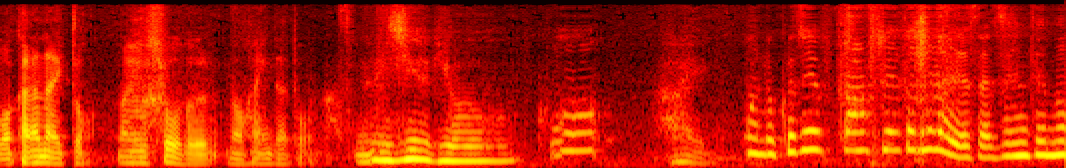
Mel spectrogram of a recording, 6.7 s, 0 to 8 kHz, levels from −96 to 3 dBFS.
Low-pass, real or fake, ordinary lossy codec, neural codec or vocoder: none; fake; none; codec, 16 kHz, 1.1 kbps, Voila-Tokenizer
